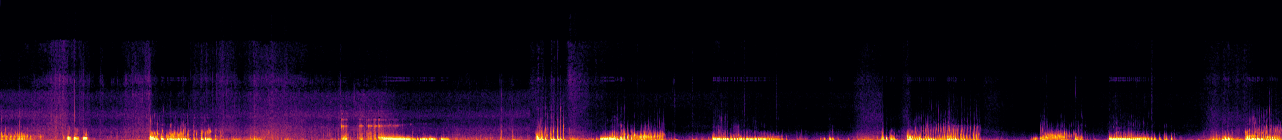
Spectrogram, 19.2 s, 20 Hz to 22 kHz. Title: Special Stomach Growl Video! (485 Subscriber Special)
